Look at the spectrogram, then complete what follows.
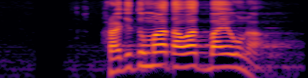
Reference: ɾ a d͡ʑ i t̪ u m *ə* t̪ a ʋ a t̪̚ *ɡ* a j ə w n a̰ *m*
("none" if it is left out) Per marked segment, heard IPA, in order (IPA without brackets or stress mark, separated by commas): a, b, none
